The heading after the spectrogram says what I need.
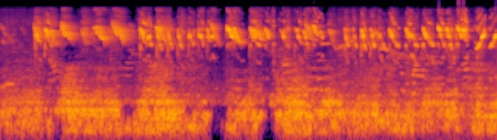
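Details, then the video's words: Oriental white-eye, pleci, in a lure recording meant to provoke singing, 'gacor full isian' style: dense, high twittering phrases of rapid, sliding chirps run almost continuously, over a low rumbling background. "Pancingan suara pleci gacor full isian"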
